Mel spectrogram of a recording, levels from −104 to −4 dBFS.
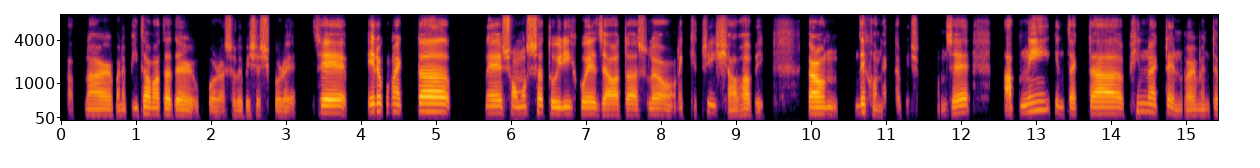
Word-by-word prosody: আপনার 115 0 -2 0.2
মানে 105 +2 -9
পিতা-মাতাদের 125 -4 0 0.2
উপর 100 - -11
আসলে 105 0 -6
বিশেষ - - -2
করে - - -7 0.4
যে 155 0 +6 0.6
এরকম 175 -1 +2
একটা, 180 0 +2 0.8
মানে 145 0 0 0.2
সমস্যা 140 +3 0
তৈরি 135 +1 +2 0.2
হয়ে 130 0 +2
যাওয়াটা 115 0 +1
আসলে 125 +3 -3 0.3
অনেক - - -11
ক্ষেত্রেই 325 -3 -9
স্বাভাবিক। 105 -1 -3 0.6
কারণ 135 0 +7 0.5
দেখুন 170 -10 -1
একটা - - -16
বিষয়, - - -10 0.4
যে 140 +2 +2 0.7
আপনি 165 +5 0 0.3
কিন্তু 140 -3 -12
একটা 135 -1 -1 0.5
ভিন্ন 180 -1 -10
একটা - - -6
environment-এ 110 +2 -8
130 Hz, 115 wpm, -24 LUFS, 115-145 Hz, 0.8 s, কারণ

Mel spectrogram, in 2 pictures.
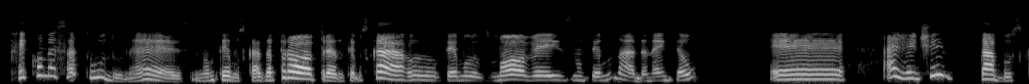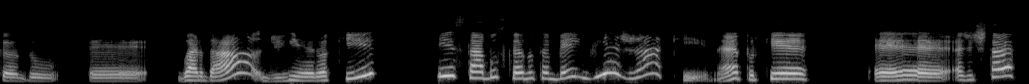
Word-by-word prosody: recomeçar 385 +5 -2
tudo, 290 - -4
né, 175 -6 -2
não 170 +3 -8
temos 200 -6 -1
casa 190 +1 0
própria, 255 - +6
não 155 - -13
temos 195 - -6
carro, 210 -8 +5
temos 190 -3 -5
móveis, 205 0 +1
não 195 -1 -13
temos 185 +6 -7
nada, 170 - -3
né, 180 +2 -3
então, 200 +4 -4 0.7
eh, 230 0 +1 0.4
a 370 - +1
gente 280 +5 -1 0.4
está 240 -1 +6
buscando, 165 -3 -8 0.3
eh, 155 - -7 0.3
guardar 185 -1 +2 0.3
dinheiro 175 +4 -3
aqui, 295 - 0 0.6
e 390 +1 +5
está 295 -6 +2
buscando 280 -3 -2
também 280 +5 -3
viajar 440 - -1
aqui, - - -12
né, 275 - +1
porque, 255 +3 +2 0.6
eh, 180 -1 +2
a - - -4
gente 210 +1 -10
está 370 +3 +2
215 Hz, 110 wpm, -23 LUFS, 185-280 Hz, 0.7 s, própria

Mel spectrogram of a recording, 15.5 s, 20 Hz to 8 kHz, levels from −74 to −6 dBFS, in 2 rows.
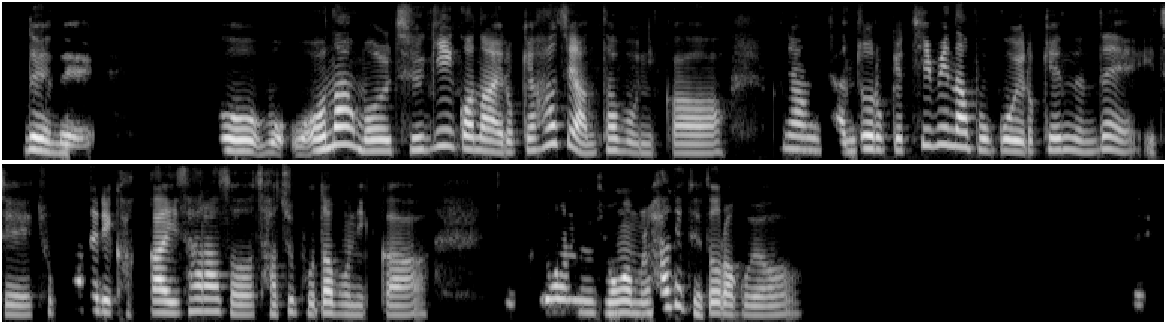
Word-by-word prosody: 네네. 175 -9 +3 0.8
뭐 205 -2 +6
뭐 180 - -2
워낙 310 +9 +5
뭘 205 -1 +3
즐기거나 230 -2 +2
이렇게 185 +4 -2
하지 330 +9 0
않다 180 +6 +2
보니까 170 -1 -3 0.3
그냥 235 -3 -3
단조롭게 225 +2 +1
티비나 300 +5 +1
보고 210 -3 +1
이렇게 195 +4 -2
했는데 215 -1 -3
이제 175 -1 -6
조카들이 230 - -4
가까이 210 -1 +2
살아서 230 -5 0
자주 180 +4 -7
보다 205 -1 +1
보니까 175 -1 -5 0.4
좀 380 -3 -19
그런 230 - -1
경험을 200 0 +2
하게 300 +8 0
되더라구요. 180 -3 -3 2.2
네. - - -15
210 Hz, 275 characters per minute, -24 LUFS, 185-235 Hz, 2.2 s, 뭐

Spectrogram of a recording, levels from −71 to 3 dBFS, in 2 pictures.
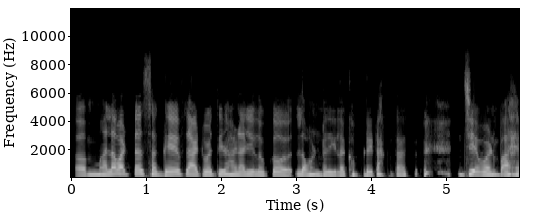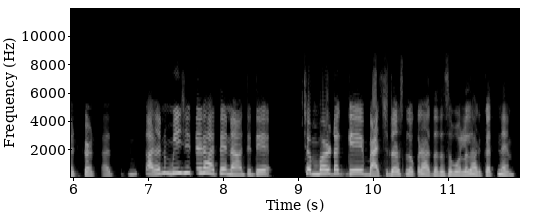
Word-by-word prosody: अ, 220 -1 -1
मला 235 +1 +1
वाटतं 260 0 +1
सगळे 235 -1 0
फ्लॅटवरती 230 -1 0
राहणारी 230 -1 +1
लोकं 215 -1 -1
लॉन्ड्रीला 220 -1 0
कपडे 220 0 -3
टाकतात. 230 -1 -4 0.6
जेवण 230 -1 +2
बाहेर 235 0 +1
करतात. 225 -1 -3 0.5
कारण 290 +4 +1
मी 350 +2 +4
जिथे 360 -1 +1
राहते 320 -3 +2
ना 250 -4 +2
तिथे 265 +2 0 0.5
100% 285 -1 +2
बॅचलर्स 235 +4 +1
लोकं 250 0 -1
राहतात 220 -4 0
असं 230 +1 0
बोलायला 225 +3 +1
हरकत 215 +1 -2
नाही 235 -5 +2
235 Hz, 135 wpm, -23 LUFS, 225-265 Hz, 0.6 s, मी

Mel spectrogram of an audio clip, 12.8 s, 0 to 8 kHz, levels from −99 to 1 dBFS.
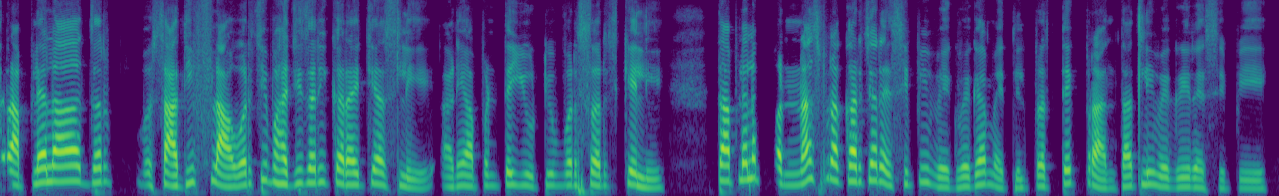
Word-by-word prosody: तर 300 - +3
आपल्याला 220 +8 +5 0.3
जर, 215 +1 -1 0.5
साधी 165 +6 +4
फ्लॉवरची 180 - +2
भाजी 195 -1 +1
जरी 210 +1 0
करायची 180 -1 +2
असली 140 -8 -4 0.2
आणि 160 +3 -6
आपण 160 +2 -8
ते - - +2
YouTubeवर 170 +2 -6
सर्च 165 -5 -1
केली. 145 -9 -1 0.6
तर 245 - +7
आपल्याला 255 +3 +4 0.2
पन्नास 185 +10 +2
प्रकारच्या 240 -2 +3
रेसिपी 190 +1 -5
वेगवेगळ्या 150 +3 -2
मिळतील, 135 -6 -10
प्रत्येक 160 +6 -3
प्रांतातली 155 - -1
वेगळी 145 -2 -4
रेसिपी. 125 -2 -10
170 Hz, 120 wpm, -23 LUFS, 145-205 Hz, 0.6 s, तर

